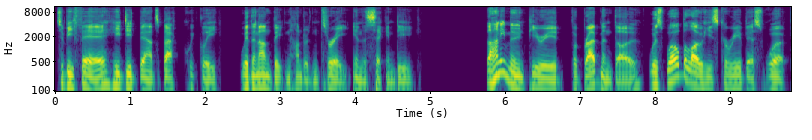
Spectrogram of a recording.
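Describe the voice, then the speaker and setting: A man reads a light-hearted written essay in a smooth, clear voice. His pitch is animated and varied, and it sits in a middle register. The recording is dry, with very little room sound. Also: no room sound. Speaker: author and podcast host reading own book.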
